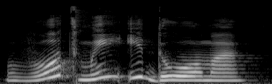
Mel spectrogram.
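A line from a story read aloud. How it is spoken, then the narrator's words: Drawled. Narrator (Russian): протянул Виктор Егорович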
